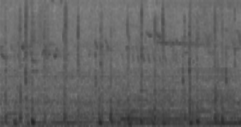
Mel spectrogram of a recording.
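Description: Horse hooves clip-clop at a steady walking rhythm in the medieval video game Kingdom Come: Deliverance, moderately close over a low hum and faint background game ambience, with no voices.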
